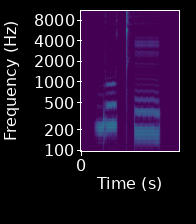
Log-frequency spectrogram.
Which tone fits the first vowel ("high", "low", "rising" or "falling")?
high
